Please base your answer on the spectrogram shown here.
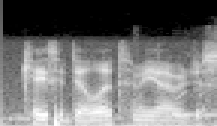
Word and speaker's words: quesadilla: Yeah, Icky, you've got the pronunciation mostly right. I mean, there's accents that say it exactly like that. Mostly in Spanish, it's how Will Fryer typed it, quesadilla. Yeah, it's quesadilla, and...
